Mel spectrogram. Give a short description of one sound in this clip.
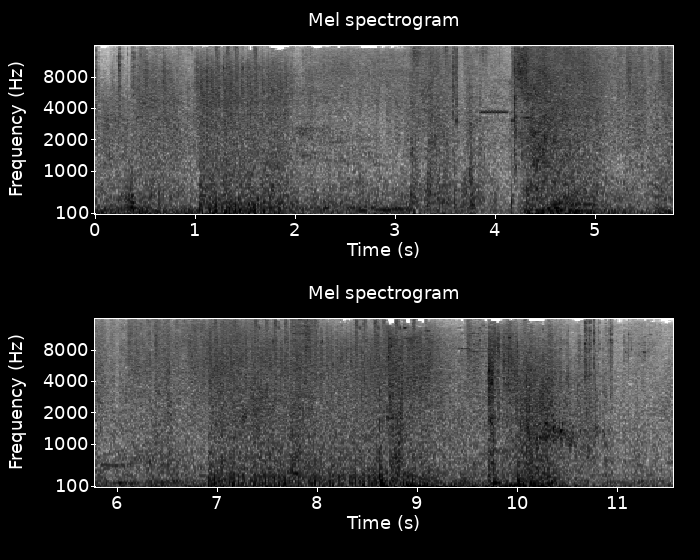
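Rapid gunfire rattles and booms.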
